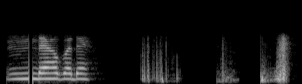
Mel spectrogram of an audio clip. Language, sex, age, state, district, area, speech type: Assamese, female, 30-45, Assam, Morigaon, rural, conversation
